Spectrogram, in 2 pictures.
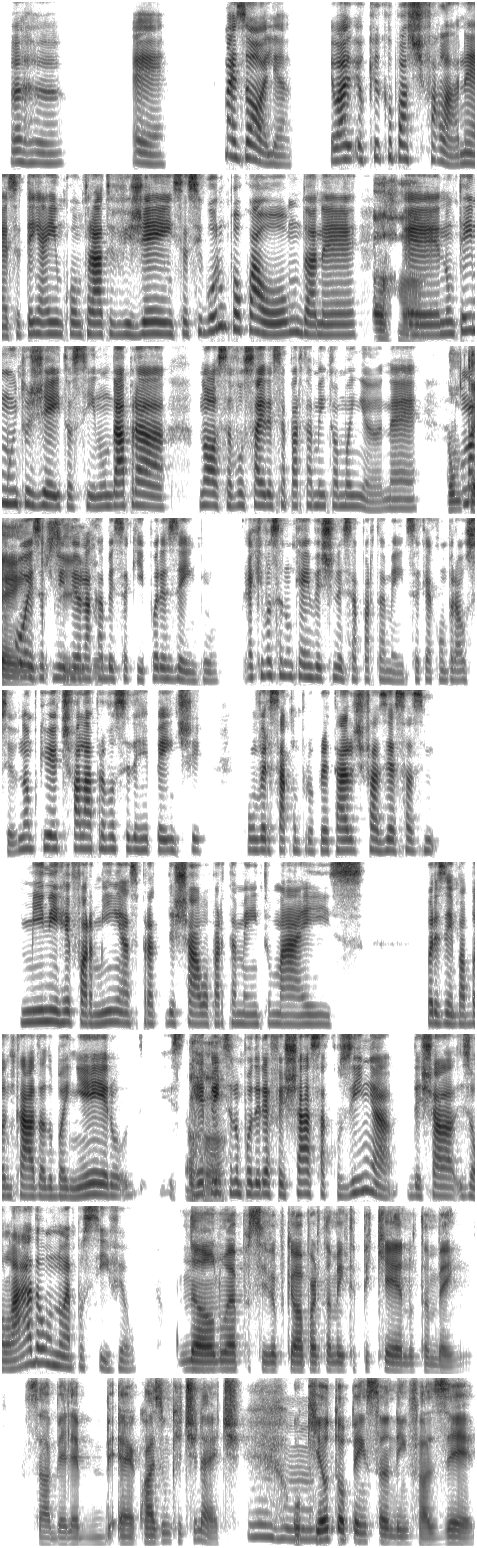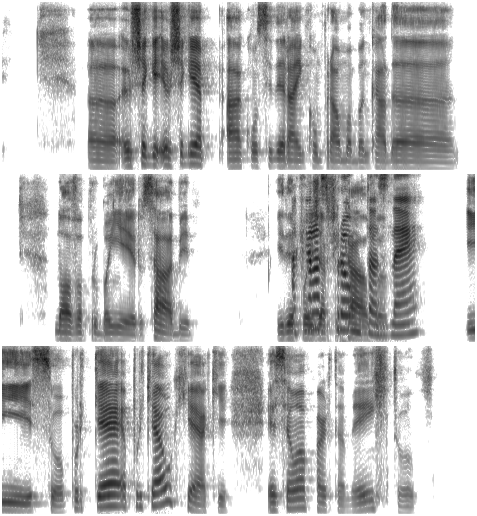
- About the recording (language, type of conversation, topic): Portuguese, advice, Como posso realmente desligar e relaxar em casa?
- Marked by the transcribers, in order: none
